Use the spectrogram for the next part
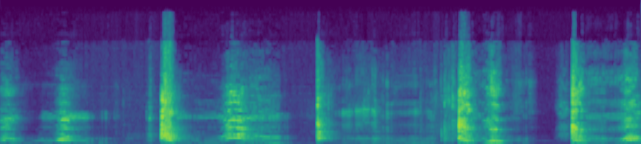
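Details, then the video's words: A dog mixes drawn-out, wavering whine-like howls with abrupt sharp barks, alternating tonal cries and harsh bursts over several seconds. "강아지 짖는 소리"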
